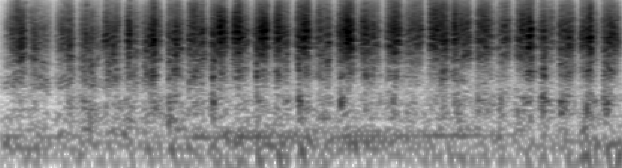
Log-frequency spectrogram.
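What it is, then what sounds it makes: Leather shoe being brushed. A single dusty grey leather work shoe with a rubber sole, hollow and held up by its sole, is scrubbed with a small stiff brush in quick strokes by a cobbler. The sound is a steady, fairly regular run of dry, bright scratchy brush strokes, about three to four per second, with little low end.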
